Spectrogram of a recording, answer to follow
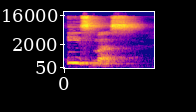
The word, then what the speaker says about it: isthmus: This is pronounced as isthmus.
